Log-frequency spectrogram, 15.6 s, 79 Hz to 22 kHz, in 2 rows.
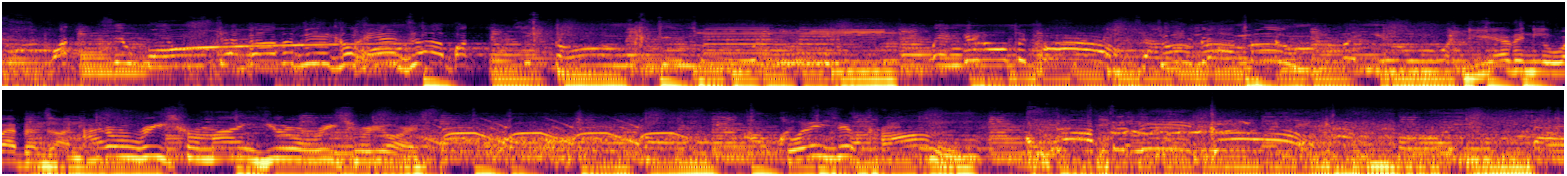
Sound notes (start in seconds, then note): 2.8 siningiging; 9.8 siriren w wailing; 14.5 singigingng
